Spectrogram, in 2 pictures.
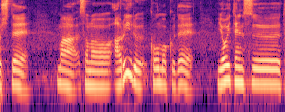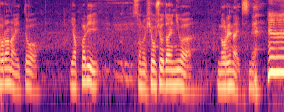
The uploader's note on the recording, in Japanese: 今回は、11/3に開催された「ニコル・オーナーズ・デイ2015」。そのイベントにお邪魔して行った、公開録音の模様をお届け！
